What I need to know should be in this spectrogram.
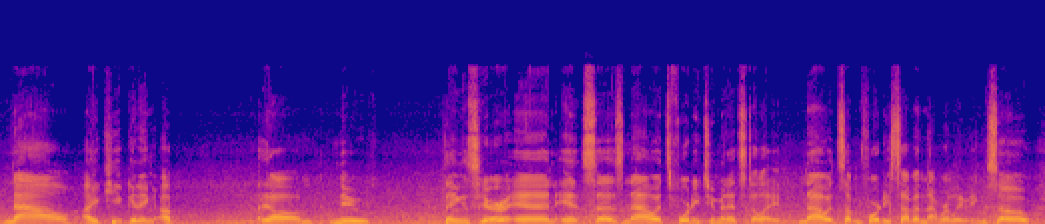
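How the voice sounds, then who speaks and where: A woman's voice: on the low side, a little slow. A woman, a traveler, speaking casually and unscripted in an on-location interview. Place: on location at an airport. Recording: clear urban background noise, vehicles.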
